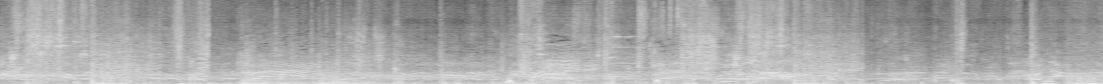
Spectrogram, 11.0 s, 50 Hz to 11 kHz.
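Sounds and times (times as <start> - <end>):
men shouting and yelling: 0.0 - 11.0
sharp impacts: 0.8 - 8.5
low booms: 1.6 - 5.2.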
